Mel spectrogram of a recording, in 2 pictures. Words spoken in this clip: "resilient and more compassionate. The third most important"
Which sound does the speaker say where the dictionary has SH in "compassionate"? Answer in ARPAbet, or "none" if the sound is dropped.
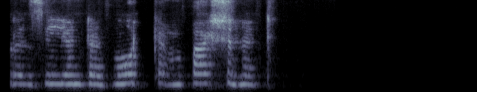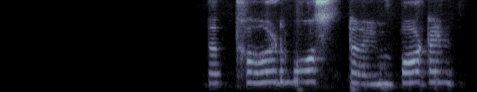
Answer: SH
